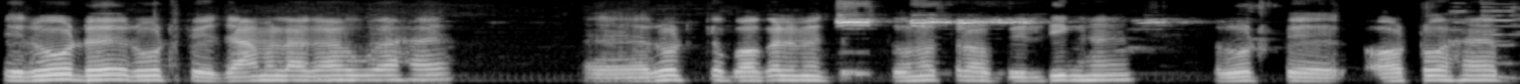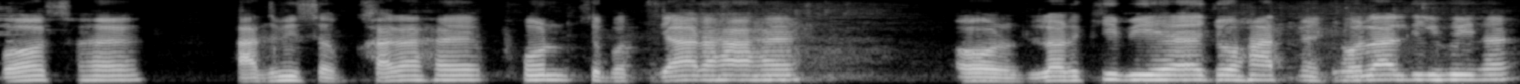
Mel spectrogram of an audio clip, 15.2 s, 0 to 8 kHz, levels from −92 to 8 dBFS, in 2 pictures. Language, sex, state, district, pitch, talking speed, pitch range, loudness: Hindi, male, Bihar, Muzaffarpur, 165 Hz, 170 wpm, 145-170 Hz, -16 LUFS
